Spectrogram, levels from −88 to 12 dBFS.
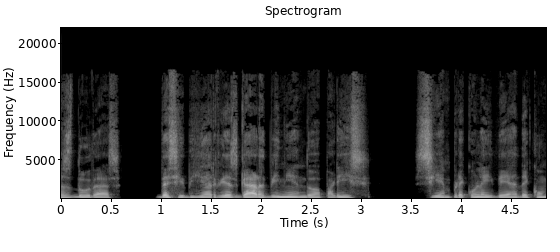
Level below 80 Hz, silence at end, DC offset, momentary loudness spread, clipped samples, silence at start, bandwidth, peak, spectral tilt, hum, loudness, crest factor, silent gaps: -62 dBFS; 0 s; under 0.1%; 8 LU; under 0.1%; 0 s; 17 kHz; -4 dBFS; -5.5 dB/octave; none; -24 LUFS; 20 dB; none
